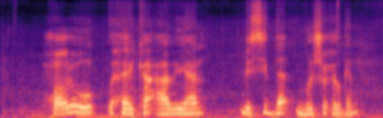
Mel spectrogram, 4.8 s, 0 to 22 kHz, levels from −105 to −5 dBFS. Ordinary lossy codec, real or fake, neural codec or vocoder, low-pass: none; fake; codec, 44.1 kHz, 2.6 kbps, SNAC; none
